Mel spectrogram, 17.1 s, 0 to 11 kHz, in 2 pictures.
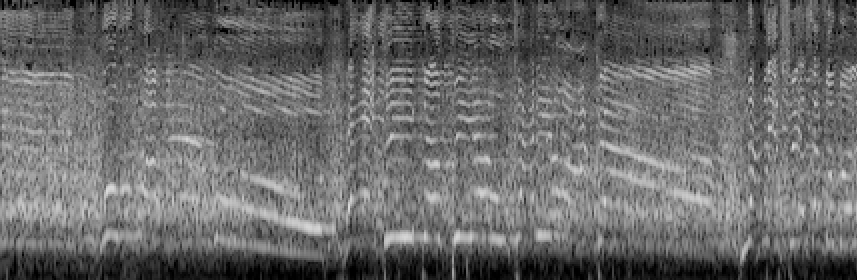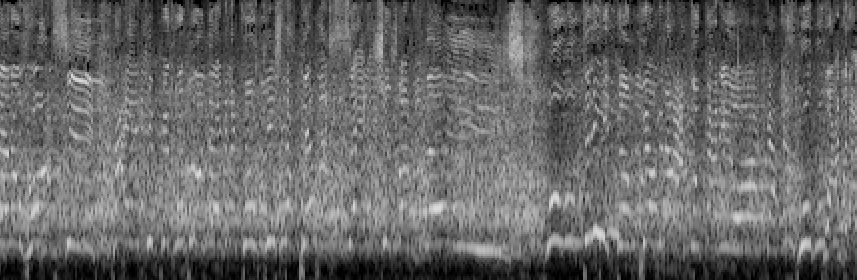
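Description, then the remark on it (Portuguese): A stadium crowd of Flamengo supporters cheers loudly and without pause after goalkeeper Rossi saves Otávio's penalty, sealing a 5-4 shootout win over Fluminense for the Carioca title; a dense roar full of overlapping shouts and whoops that rises and falls but never drops away. “Rossi festejado pelos jogadores, faz a festa, a torcida rubro-negra deu onda pra galera do Mengão.”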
